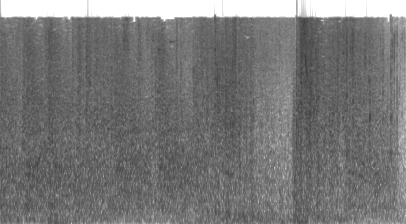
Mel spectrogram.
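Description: A loud explosion roars.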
